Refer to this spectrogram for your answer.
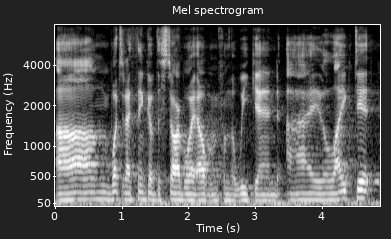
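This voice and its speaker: Fairly slow and relaxed in tone, a man with an American accent speaks at a fairly low pitch in a monotone, flat intonation, with audible room echo. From Pennsylvania, Erie. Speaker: fashion youtuber. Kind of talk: live stream q&a. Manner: casual, relaxed.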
